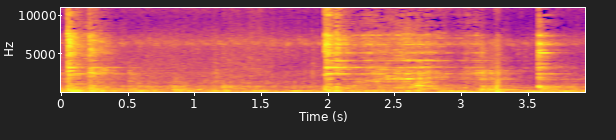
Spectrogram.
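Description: A spoon stirs brinjal and potato curry in a metal pot, scraping and clinking against the sides in a few sharp knocks, close and fairly loud.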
